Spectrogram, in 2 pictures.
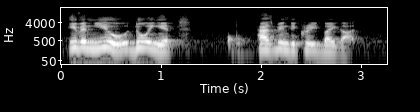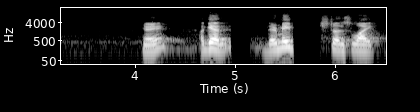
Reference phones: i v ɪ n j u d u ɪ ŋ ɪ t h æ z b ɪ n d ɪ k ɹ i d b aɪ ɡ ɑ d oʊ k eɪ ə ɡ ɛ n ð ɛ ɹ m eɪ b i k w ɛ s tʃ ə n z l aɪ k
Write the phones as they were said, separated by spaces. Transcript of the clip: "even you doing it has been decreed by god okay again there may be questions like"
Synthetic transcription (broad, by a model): i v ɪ n j u d u ɪ ŋ ɪ t h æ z b ɪ n d ɪ k ɹ i d b aɪ ɡ ɑ d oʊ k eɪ ə ɡ ɛ n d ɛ ɹ m eɪ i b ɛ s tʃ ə n s l aɪ k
